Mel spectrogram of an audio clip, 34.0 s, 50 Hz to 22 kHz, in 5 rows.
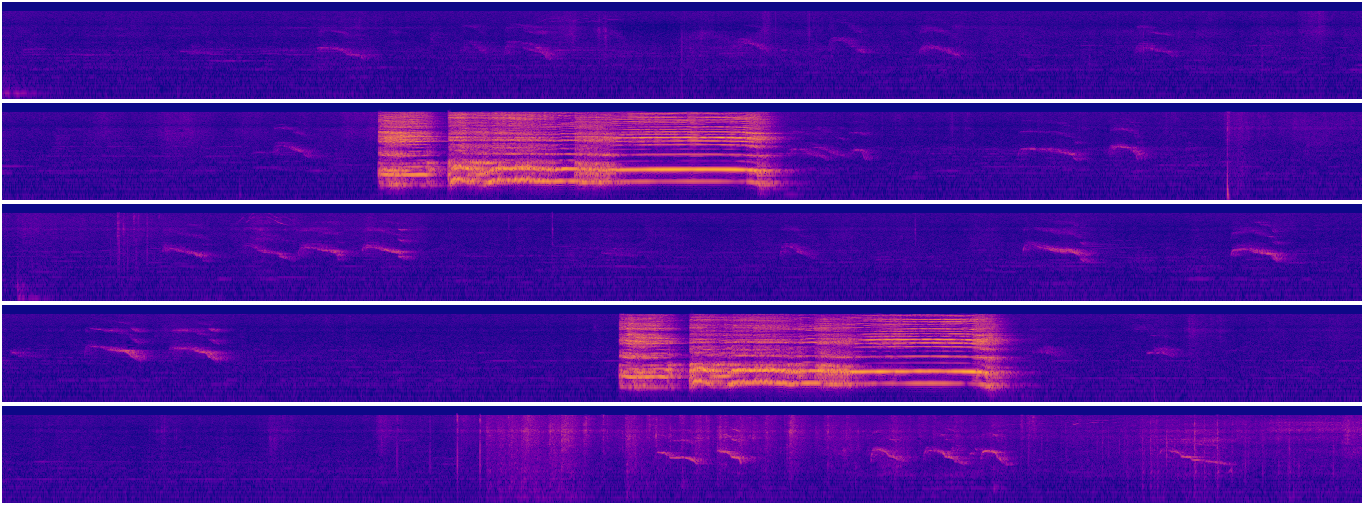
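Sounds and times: rooster crowing: 0:08.7 - 0:10.8, 0:23.5 - 0:25.6
faint rustling: 0:29.4 - 0:34.0
chick peeping: 0:29.6 - 0:34.0.

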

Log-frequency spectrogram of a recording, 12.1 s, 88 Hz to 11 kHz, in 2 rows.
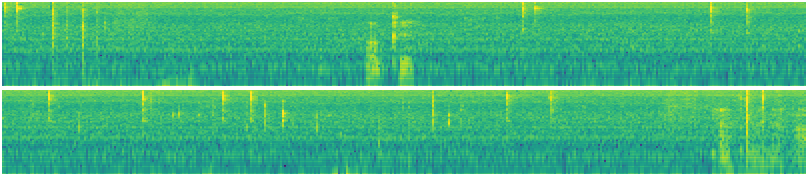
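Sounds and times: computer mouse clicks: 0:00.0 - 0:00.8, 0:03.9 - 0:04.1, 0:06.3 - 0:08.5, 0:09.2 - 0:10.3
steady low hum: 0:00.0 - 0:12.0.

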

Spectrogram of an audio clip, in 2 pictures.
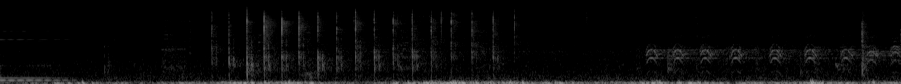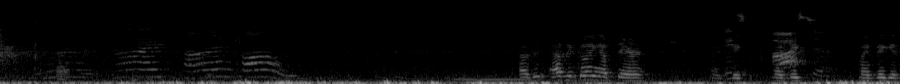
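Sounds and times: low rumble: 0:11.7 - 0:15.6.

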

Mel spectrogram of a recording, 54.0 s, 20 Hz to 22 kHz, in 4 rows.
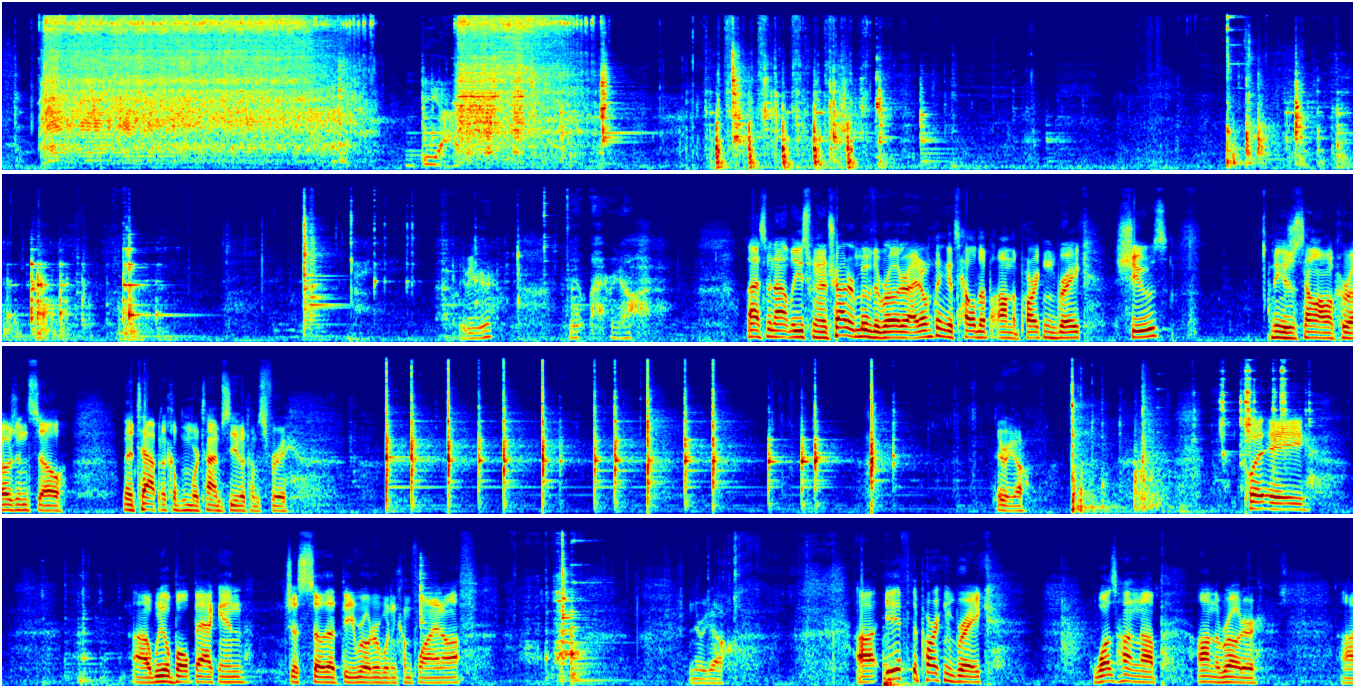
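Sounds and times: short metallic ring: 0:46.0 - 0:46.8
metal clinks: 0:46.0 - 0:46.9.

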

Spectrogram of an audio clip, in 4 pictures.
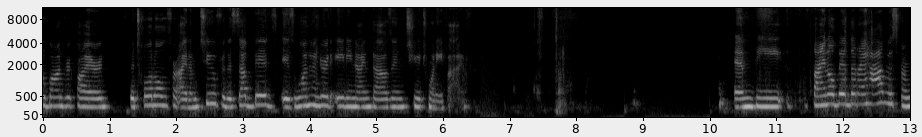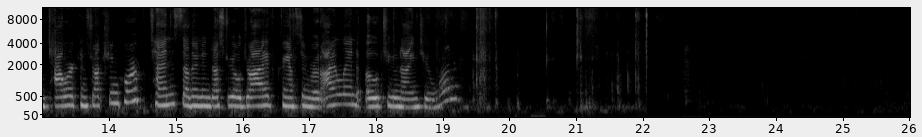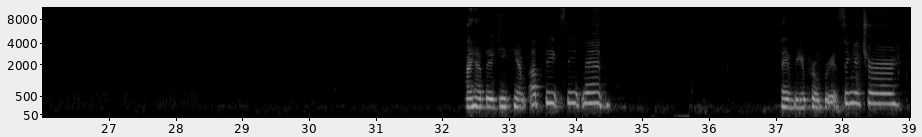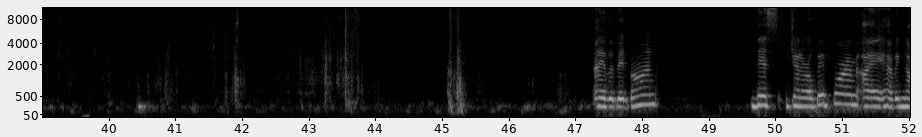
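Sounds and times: paper rustling: 0:06.5 - 0:08.3, 0:18.8 - 0:30.9, 0:38.8 - 0:47.1.

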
